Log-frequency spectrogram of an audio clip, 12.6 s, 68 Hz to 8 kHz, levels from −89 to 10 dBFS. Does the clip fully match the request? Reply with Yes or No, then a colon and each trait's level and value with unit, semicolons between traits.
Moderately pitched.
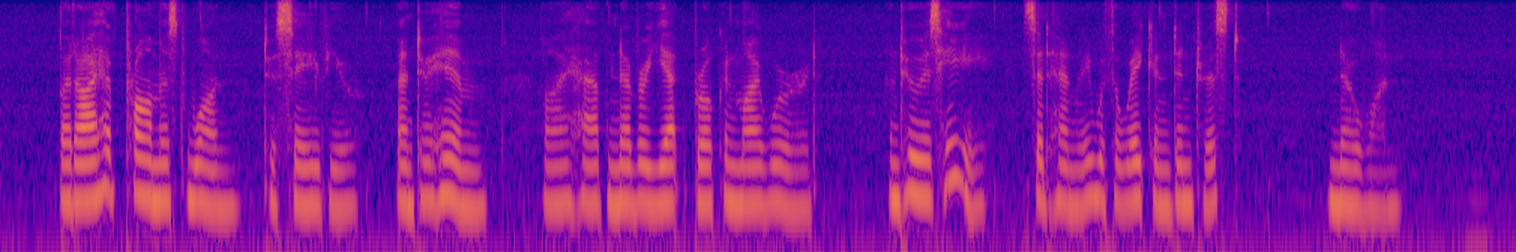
Yes: medium, 175 Hz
